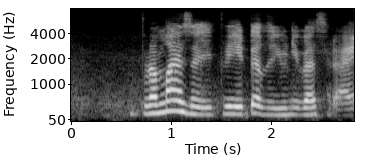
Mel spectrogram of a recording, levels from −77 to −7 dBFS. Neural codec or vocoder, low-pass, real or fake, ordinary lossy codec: codec, 44.1 kHz, 2.6 kbps, DAC; 7.2 kHz; fake; none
